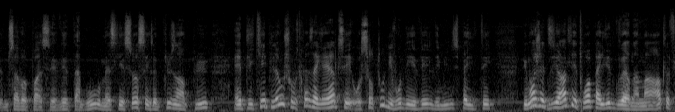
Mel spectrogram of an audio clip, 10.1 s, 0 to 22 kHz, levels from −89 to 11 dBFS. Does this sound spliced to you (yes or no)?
yes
